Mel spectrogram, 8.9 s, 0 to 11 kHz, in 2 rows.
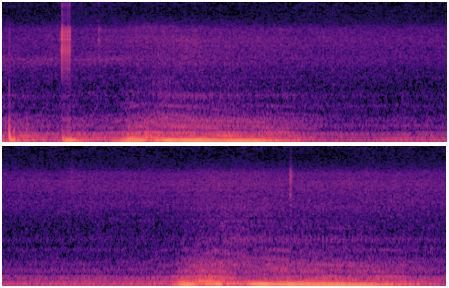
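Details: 2015 Kia Rio, deep engine rumble swelling twice under throttle blips with uneven tapping through the revs; engine knocking, cause not pinned down.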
